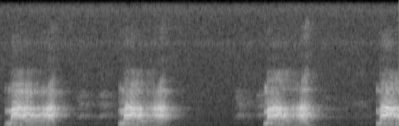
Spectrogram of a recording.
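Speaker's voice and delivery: long मा dipping down, then rising; third tone. Shown as a demonstration. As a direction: draw मा out, dropping then lifting the pitch. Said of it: "नीचे आ रही है और फिर नीचे से शुरू होकर ऊपर जा रही है".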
